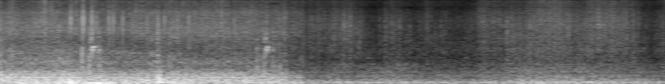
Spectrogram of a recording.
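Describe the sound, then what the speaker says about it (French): Rain falls steadily as a broad hiss. It is louder and denser at first, then softens to a gentler patter after a couple of seconds. "Il pleut, il pleut, il pleut."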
